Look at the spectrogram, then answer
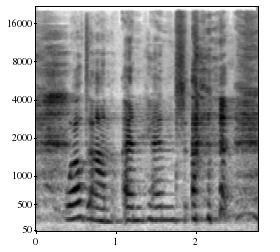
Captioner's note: laughter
